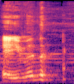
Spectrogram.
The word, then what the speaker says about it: hamon: pull off a fake Heyman situation. What do you mean I say it like an American? A Heyman? My Kansas is showing.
